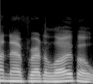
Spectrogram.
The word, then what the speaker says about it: Navratilova: Martina Navratilova won a record 9th Wimbledon singles championship.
